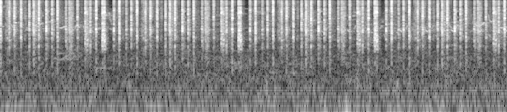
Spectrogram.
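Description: Miniature clay bricks clicking against one another as they are laid on sand in quick succession: a dense, fast run of sharp clicks, many a second, over a low rumble.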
